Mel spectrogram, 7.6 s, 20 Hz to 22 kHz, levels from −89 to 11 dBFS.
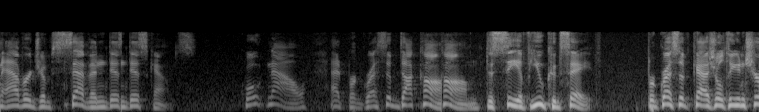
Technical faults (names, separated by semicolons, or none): overlapping chunks; automatic gain rising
